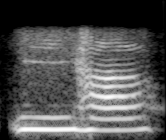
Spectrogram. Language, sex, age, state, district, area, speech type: Sindhi, female, 18-30, Madhya Pradesh, Katni, urban, conversation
